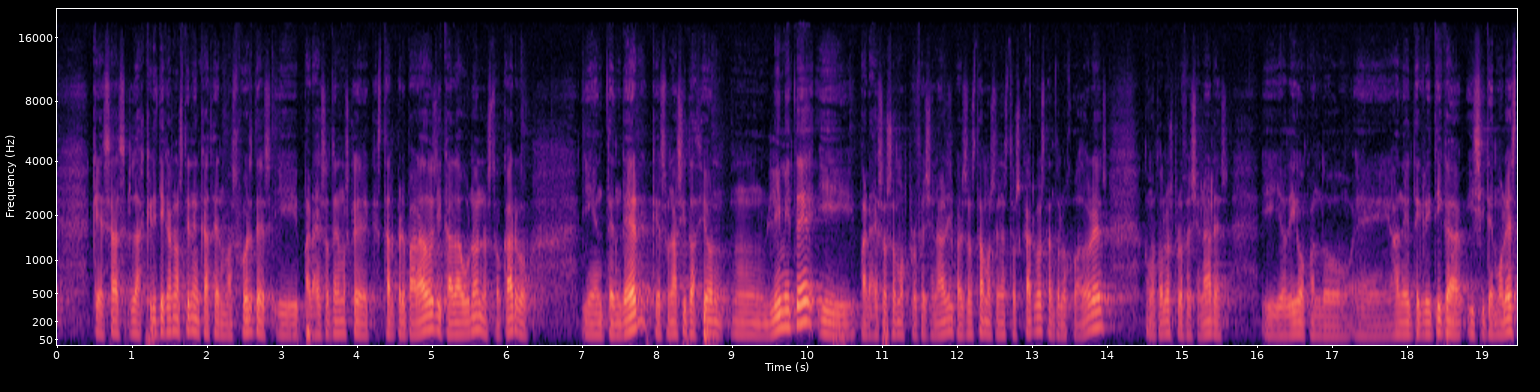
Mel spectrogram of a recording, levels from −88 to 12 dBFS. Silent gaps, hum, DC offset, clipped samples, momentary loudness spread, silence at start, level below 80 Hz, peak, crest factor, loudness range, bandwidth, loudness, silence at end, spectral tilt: none; none; under 0.1%; under 0.1%; 14 LU; 0 s; -52 dBFS; 0 dBFS; 22 dB; 6 LU; 18.5 kHz; -22 LUFS; 0 s; -6.5 dB/octave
